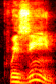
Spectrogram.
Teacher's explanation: Cuisine, it's on the second syllable.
